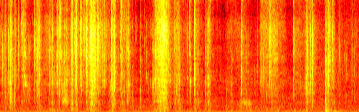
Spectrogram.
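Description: Foil Pokemon Hidden Fates card packs crinkle and tear open in close, continuous bursts of rustling, with a few louder crackling peaks over a steady low hum.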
